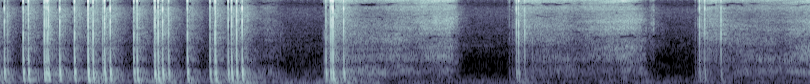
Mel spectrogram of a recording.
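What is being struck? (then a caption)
Paperback book with glossy paper cover. Long nails tap rapidly on the glossy paper cover of a paperback manga, giving about a dozen quick, bright clicks in the first second. They then scratch across the cover in three longer, hissing strokes separated by brief pauses.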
